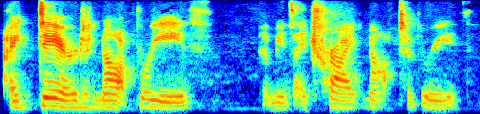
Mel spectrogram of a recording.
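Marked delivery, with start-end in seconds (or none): 0.1-1.5 clear, lively read-aloud storytelling; story narration. A narrator's reading. Teacher reading a story aloud to learners, lively storytelling. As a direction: read the tale to the class with feeling.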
